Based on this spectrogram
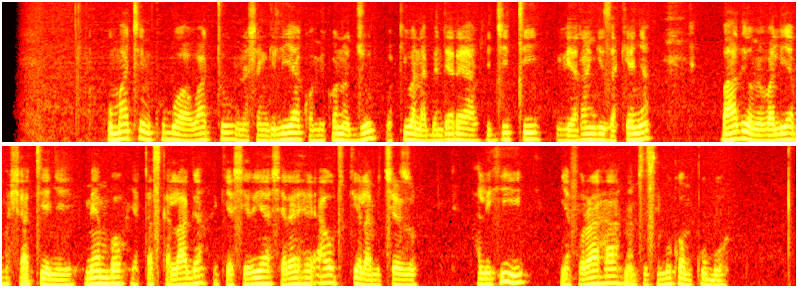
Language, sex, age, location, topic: Swahili, male, 36-49, Kisumu, government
